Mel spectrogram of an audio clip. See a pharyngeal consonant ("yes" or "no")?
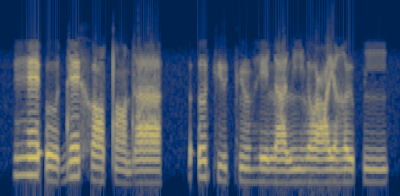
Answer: yes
